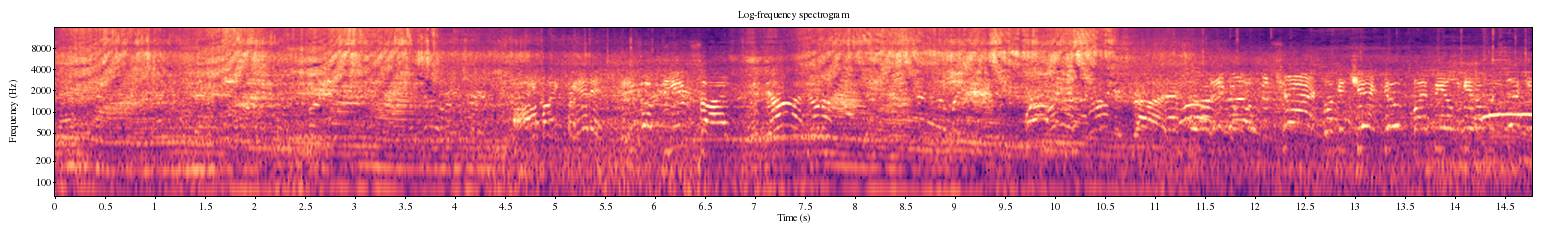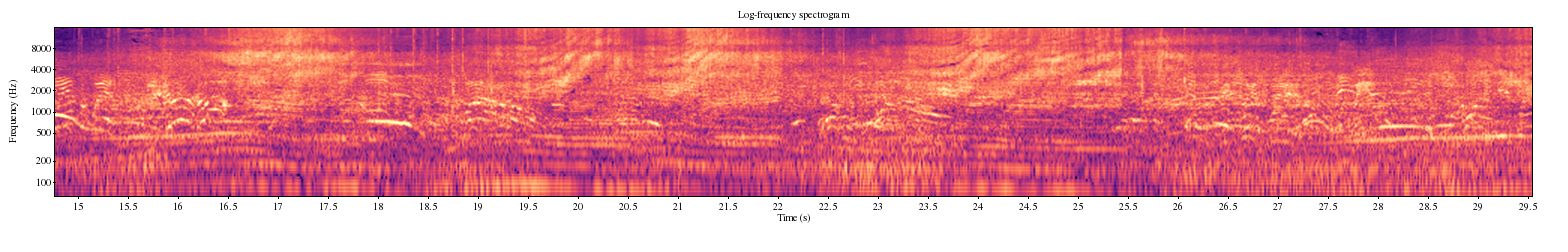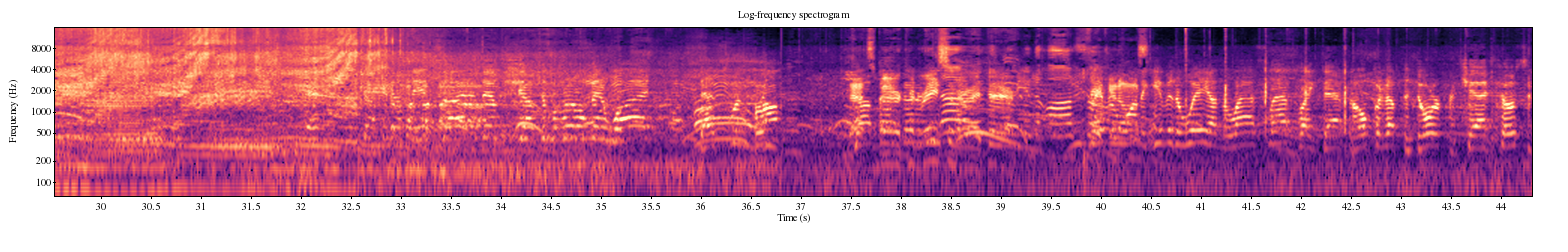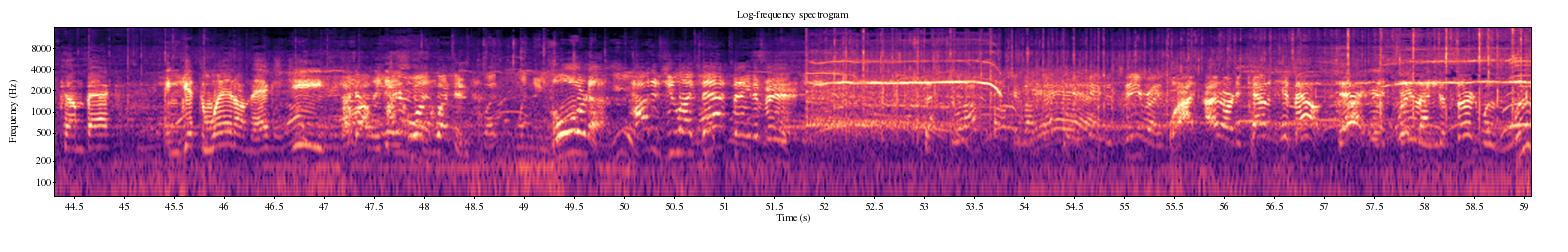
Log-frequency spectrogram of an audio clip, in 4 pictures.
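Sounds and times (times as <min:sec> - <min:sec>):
motorcycle engines revving past: 0:00.0 - 0:40.7, 0:52.1 - 0:59.0.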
